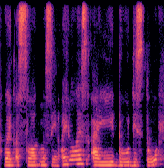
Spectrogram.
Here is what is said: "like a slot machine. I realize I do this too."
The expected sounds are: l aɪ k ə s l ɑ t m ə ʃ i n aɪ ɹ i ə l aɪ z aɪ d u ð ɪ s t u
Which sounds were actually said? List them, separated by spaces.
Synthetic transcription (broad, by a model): l aɪ k ə s l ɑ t m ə s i n aɪ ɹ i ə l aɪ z aɪ d u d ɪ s t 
